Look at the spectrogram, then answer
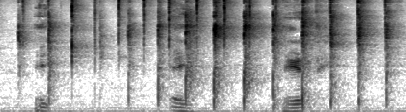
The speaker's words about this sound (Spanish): No, venga, venga, venga, venga, venga. Hay que agregarle unos aplausos.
